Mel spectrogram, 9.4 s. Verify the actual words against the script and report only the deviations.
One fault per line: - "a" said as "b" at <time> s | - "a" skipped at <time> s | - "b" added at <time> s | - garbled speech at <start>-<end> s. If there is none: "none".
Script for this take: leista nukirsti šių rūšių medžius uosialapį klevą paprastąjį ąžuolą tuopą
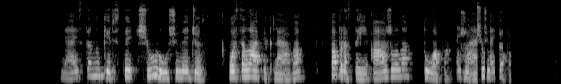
- garbled speech at 7.6-8.5 s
